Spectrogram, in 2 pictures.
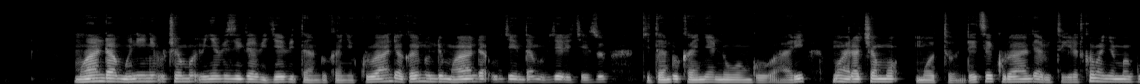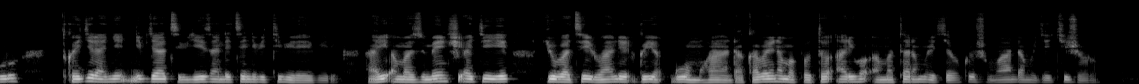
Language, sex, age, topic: Kinyarwanda, female, 25-35, government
